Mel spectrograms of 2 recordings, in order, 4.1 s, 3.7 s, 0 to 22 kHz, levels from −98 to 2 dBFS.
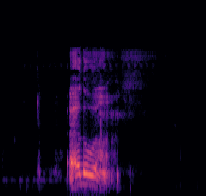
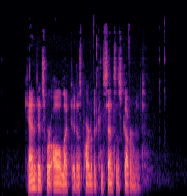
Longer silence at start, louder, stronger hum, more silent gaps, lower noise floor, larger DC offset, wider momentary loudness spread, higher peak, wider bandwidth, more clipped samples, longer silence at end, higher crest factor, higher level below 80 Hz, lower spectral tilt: first, 1.4 s vs 0.55 s; second, -36 LUFS vs -24 LUFS; neither; neither; first, under -90 dBFS vs -64 dBFS; neither; first, 18 LU vs 7 LU; second, -20 dBFS vs -4 dBFS; second, 9 kHz vs 14.5 kHz; neither; first, 1.9 s vs 1 s; about the same, 22 dB vs 20 dB; second, under -90 dBFS vs -66 dBFS; second, -4 dB/octave vs -5.5 dB/octave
